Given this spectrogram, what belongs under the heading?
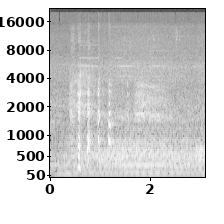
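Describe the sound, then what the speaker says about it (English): Four quick rhythmic cranking pulses from a Volkswagen Jetta MK7 starter, then the engine settles into a steady idle hum. "Probably shouldn't have started the car all the way"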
